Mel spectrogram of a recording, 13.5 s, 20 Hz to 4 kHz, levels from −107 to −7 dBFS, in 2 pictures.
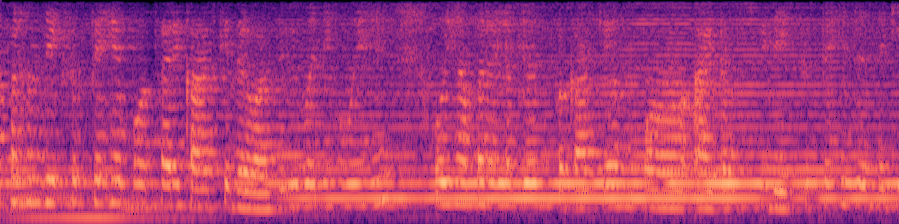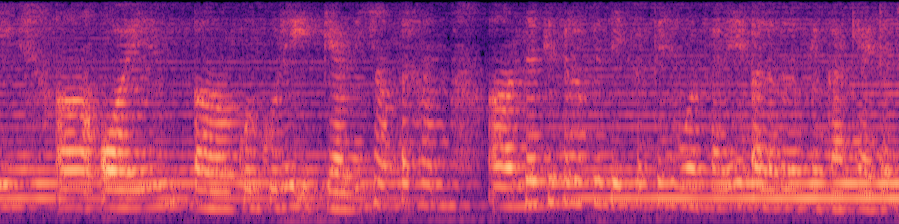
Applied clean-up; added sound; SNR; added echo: none; Bowed string instrument; 3 dB; reverberation time 1.0 s.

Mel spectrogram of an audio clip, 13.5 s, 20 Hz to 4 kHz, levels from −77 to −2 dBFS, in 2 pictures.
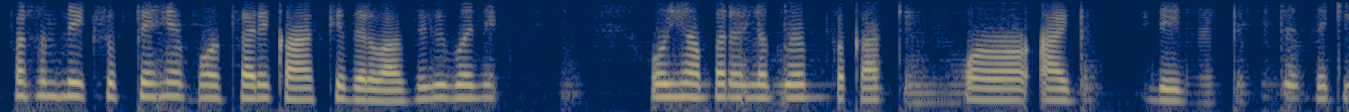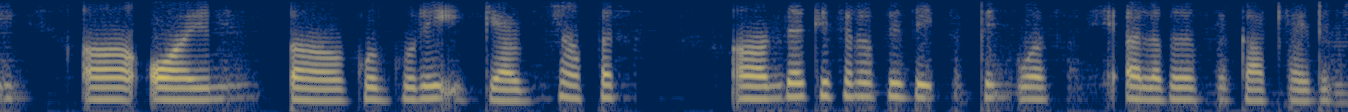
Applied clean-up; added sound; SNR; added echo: neural separator model SepFormer WHAMR!.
